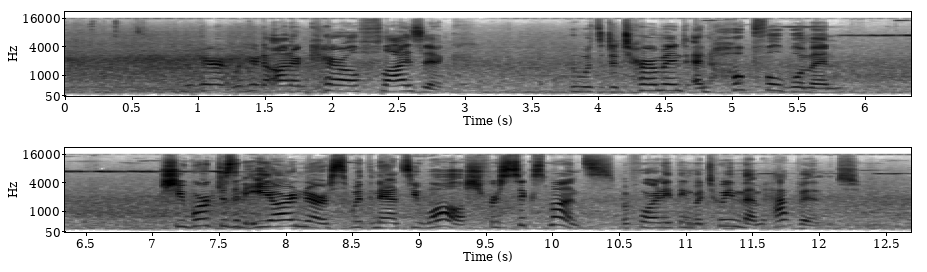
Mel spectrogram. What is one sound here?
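A woman reads aloud with feeling to a crowd outdoors.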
